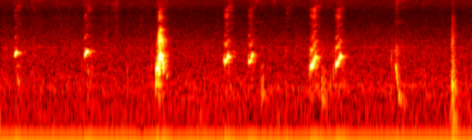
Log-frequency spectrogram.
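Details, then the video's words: A sleeping Yorkshire Terrier mix gives soft, high, clipped yips and whimper-like barks, about nine brief notes spaced roughly half a second to a second apart, then fading to faint muffled sounds in a quiet room. "Yorkie Mix sleep barking"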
